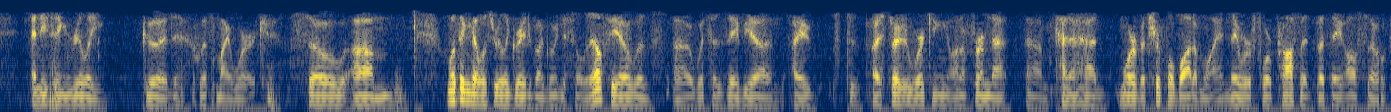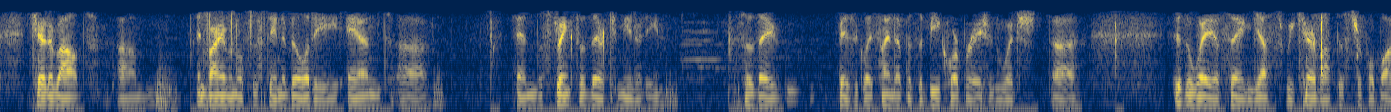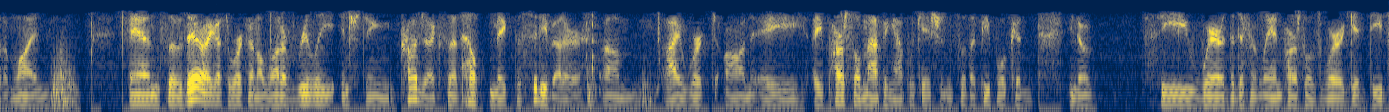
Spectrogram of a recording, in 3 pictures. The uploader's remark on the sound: Call recorded on March 24, 2011.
